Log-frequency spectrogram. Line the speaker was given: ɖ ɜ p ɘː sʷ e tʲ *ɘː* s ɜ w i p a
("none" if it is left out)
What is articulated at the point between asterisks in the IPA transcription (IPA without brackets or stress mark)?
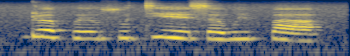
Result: eː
